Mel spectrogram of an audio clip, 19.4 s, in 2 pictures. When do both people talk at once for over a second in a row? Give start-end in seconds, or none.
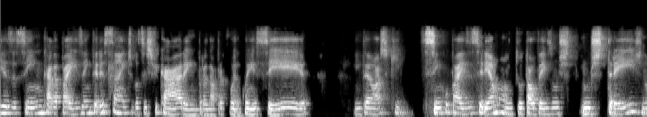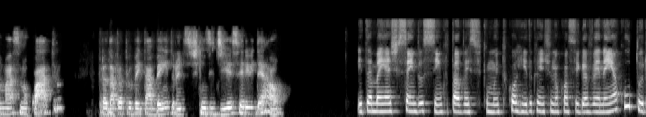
none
